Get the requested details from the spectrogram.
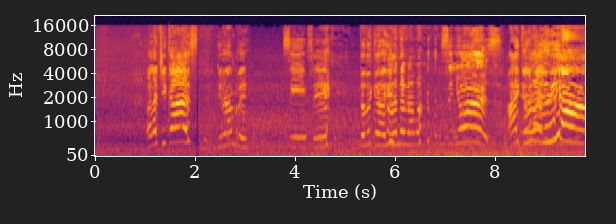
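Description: Young women sing loudly together close by.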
